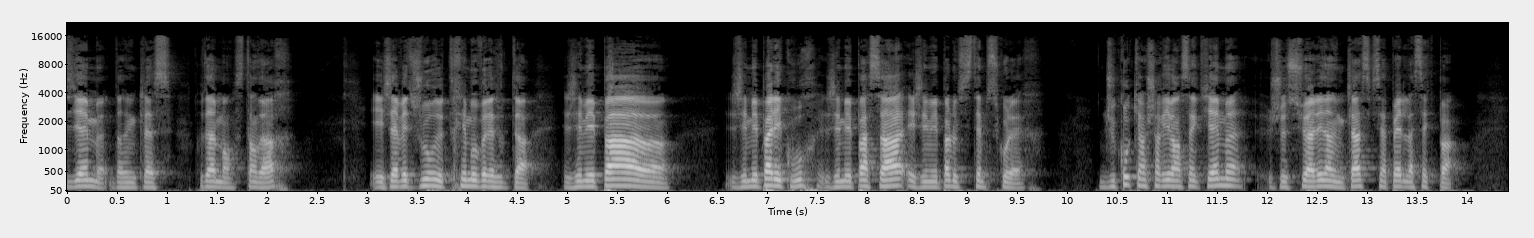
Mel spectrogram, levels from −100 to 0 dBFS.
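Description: At 10.57 s compressed frames are skipped: about two 92.9 ms frames drop out, jumping the speech ahead roughly 0.2 s.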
